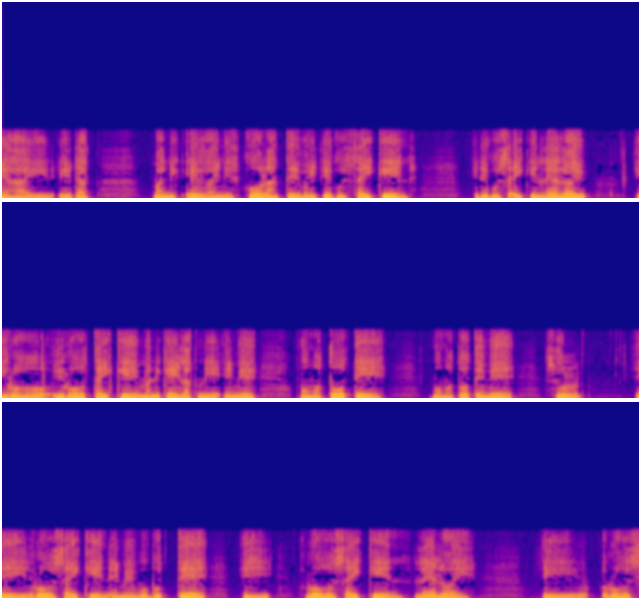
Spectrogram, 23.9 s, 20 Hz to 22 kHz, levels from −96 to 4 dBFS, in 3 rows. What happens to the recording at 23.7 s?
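At 23.7 s the speech is rough and grainy, with noise filling the gaps between the harmonics and nothing above about 7.7 kHz. That is not a local event: the same damage runs through the whole clip. The likely cause is heavy low-delay AAC compression of the AAC-ELD kind used in video calls, at a rate that sounds close to 16 kbps. At so low a rate the encoder quantizes coarsely, so noise fills in between the harmonics. A plain low-pass filter would only dull the sound, with no grain.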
